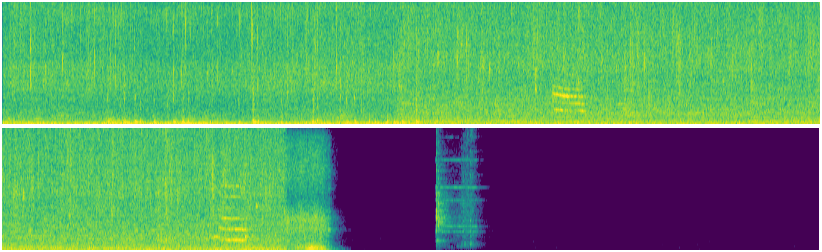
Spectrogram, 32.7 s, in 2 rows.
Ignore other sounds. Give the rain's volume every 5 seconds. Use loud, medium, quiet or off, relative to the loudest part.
loud, loud, loud, loud, loud, off, off.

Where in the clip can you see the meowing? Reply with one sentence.
The meowing can be heard from 10.9 to 11.7 s and from 20.5 to 22.0 s.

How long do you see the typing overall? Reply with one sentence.
You can hear the typing for 6 seconds altogether.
